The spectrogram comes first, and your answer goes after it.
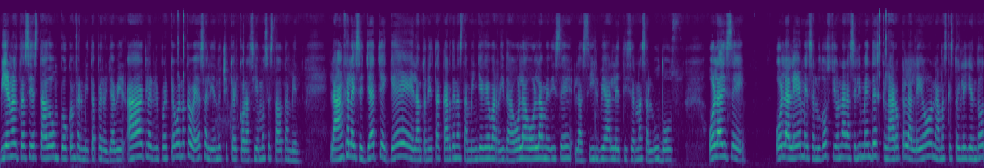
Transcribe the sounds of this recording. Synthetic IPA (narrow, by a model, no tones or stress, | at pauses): bjeɾmelt̪asiaest̪að̞o̞umpo̞koeɱfe̞ɾmit̪ape̞ɾo̞ʝaβjeʔaklaɾilpoɾke̞βweno̞ke̞βaʝasalje̞nd̪o̞t͡ʃikaelkoɾasiemo̞se̞st̪að̞o̞t̪ambje̞n | laaŋxe̞laðise̞ʝaʝe̞ɣelant̪o̞njet̪akaɾðe̞nast̪ambje̞nʝe̞ɣeβariðao̞laolame̞ðise̞lasilβjale̞t̪iseɾnasaluðos | o̞laðise̞ | o̞lalemesaluðo̞sjo̞naɾasilimẽnd̪esklaɾo̞ke̞laleonaðamaskest̪o̞jleʝe̞nd̪o̞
